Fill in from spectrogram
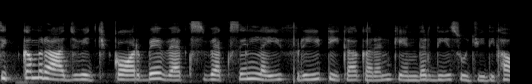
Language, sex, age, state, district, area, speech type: Punjabi, female, 18-30, Punjab, Tarn Taran, urban, read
